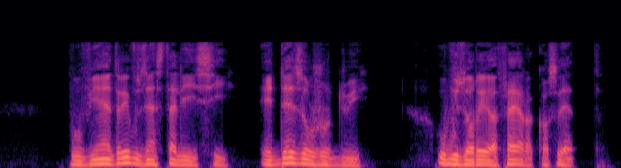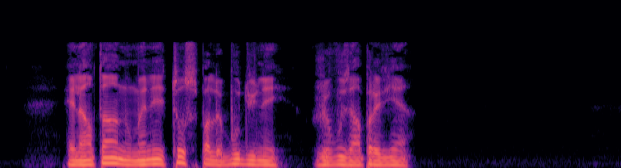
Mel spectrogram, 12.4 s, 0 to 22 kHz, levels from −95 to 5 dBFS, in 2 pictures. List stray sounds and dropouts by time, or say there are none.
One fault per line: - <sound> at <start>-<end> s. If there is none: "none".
none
